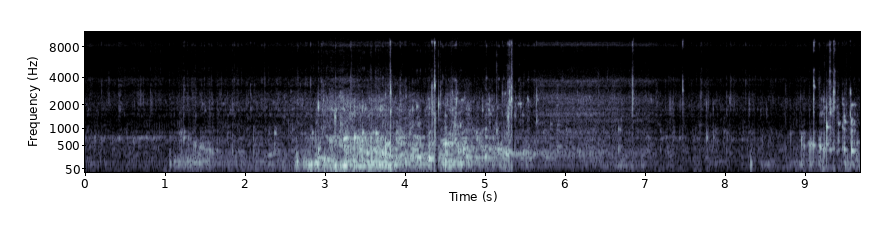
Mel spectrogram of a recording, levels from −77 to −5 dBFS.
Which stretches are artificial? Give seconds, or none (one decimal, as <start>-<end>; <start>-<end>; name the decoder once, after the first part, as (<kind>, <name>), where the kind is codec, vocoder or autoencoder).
0.0-3.2 (vocoder, BigVGAN v2); 4.5-5.7; 6.7-7.3; 8.6-9.7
